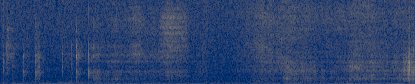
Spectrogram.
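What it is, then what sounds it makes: Small wooden box. Long nails tap and scratch a small hollow wooden chest box with metal clasps, held close up. Sharp clicky taps come first, then softer scratching and rubbing, all over a steady low hum.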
